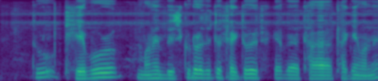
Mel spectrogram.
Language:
Assamese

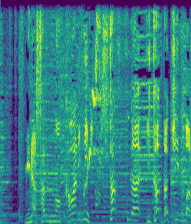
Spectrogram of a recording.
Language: Japanese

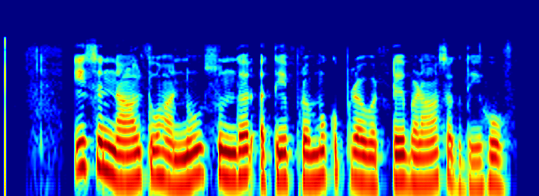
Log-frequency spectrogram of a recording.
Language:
Punjabi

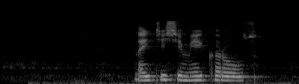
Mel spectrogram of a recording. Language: Russian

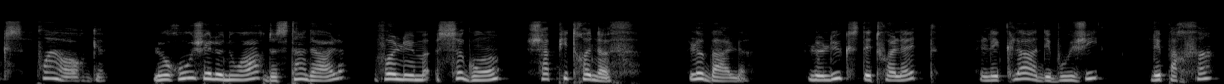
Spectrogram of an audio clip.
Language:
French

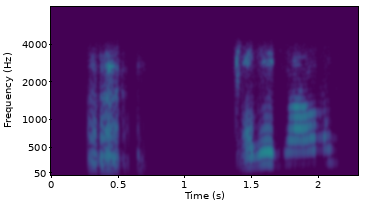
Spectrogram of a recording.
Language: Manipuri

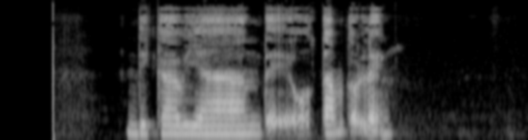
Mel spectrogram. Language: Teutila Cuicatec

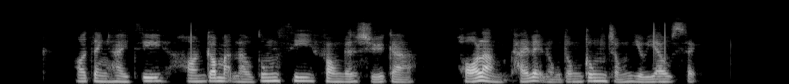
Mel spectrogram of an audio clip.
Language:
Cantonese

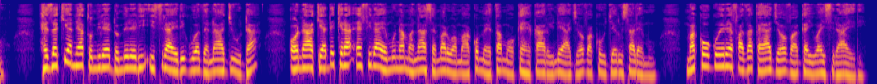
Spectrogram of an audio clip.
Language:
Kikuyu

